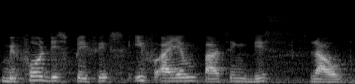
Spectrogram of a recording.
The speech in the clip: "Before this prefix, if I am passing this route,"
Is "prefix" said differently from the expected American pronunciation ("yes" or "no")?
no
